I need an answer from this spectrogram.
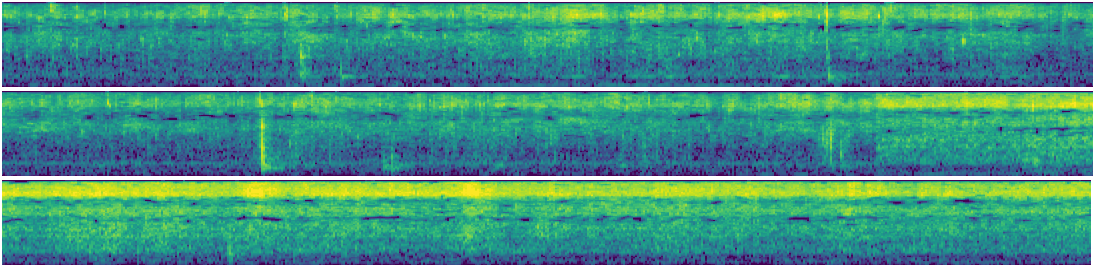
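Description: Grated apple and brown sugar sizzling in ghee in a steel pot while a wooden spoon stirs and scrapes it, with a few knocks of the spoon on the pot, the sharpest about five seconds in. The hiss grows louder about halfway through as the mixture is cooked down until the ghee separates.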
